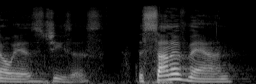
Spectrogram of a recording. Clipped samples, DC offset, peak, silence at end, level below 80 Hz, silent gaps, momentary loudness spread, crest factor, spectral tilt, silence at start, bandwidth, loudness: under 0.1%; under 0.1%; -6 dBFS; 0.25 s; -54 dBFS; none; 21 LU; 22 dB; -5 dB/octave; 0 s; 16.5 kHz; -26 LUFS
